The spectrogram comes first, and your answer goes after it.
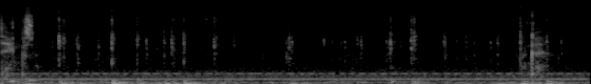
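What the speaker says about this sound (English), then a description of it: "I'm just gonna quickly type some things." Quick, light keystrokes on a computer keyboard patter in a continuous run of soft clicks, close and fairly quiet over a low steady hum, with no talking.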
